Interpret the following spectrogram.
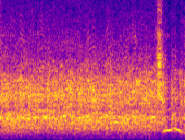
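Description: Studio audience laughing loudly, a dense, steady wash of many voices.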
